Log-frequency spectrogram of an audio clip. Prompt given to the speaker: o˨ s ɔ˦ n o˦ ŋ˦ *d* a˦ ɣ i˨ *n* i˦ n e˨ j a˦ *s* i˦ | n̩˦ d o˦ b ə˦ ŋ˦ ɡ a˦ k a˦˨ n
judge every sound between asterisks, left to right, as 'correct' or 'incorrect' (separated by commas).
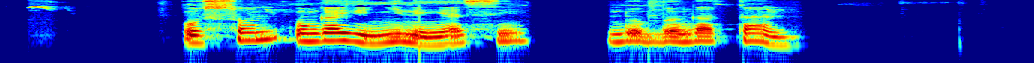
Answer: incorrect, incorrect, correct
